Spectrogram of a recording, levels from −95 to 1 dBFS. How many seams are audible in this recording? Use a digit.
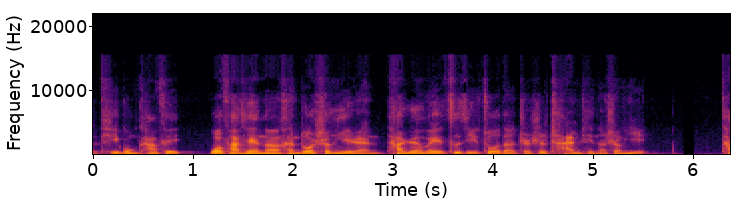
1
